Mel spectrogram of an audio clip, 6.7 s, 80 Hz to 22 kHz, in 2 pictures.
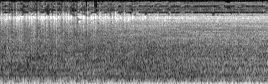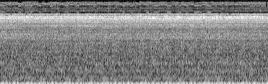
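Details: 1995 Buick Roadmaster Estate Wagon that had sat for years, first start after fuel priming: a deep, steady V8 idle with an even low burble and no knocks or misses, though coolant spilled from a missing upper hose clamp.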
